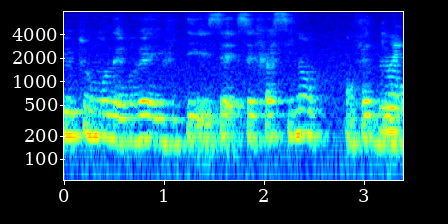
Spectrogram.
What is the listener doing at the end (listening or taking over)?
listening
